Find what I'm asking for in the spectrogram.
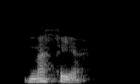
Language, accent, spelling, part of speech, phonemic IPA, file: English, Southern England, mafia, noun, /ˈmæfi.ə/, LL-Q1860 (eng)-mafia.wav
- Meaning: 1. A hierarchically structured secret organisation engaged in illegal activities like distribution of narcotics, gambling and extortion 2. A crime syndicate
